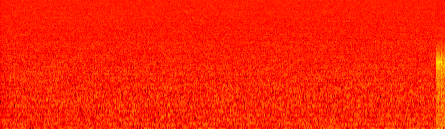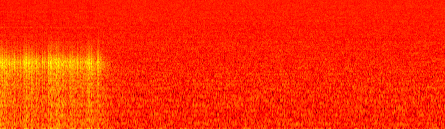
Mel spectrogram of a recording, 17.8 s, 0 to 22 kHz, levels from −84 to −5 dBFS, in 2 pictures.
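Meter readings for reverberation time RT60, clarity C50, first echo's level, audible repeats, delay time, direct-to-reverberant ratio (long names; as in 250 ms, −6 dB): 1.9 s, 2.0 dB, no echo audible, no echo audible, no echo audible, −2.5 dB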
